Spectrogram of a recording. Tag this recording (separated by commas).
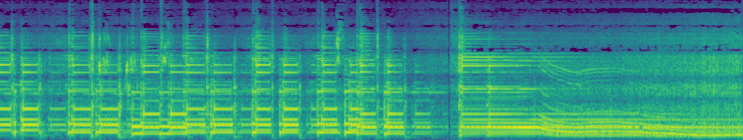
Tapping (guitar technique), Music, Guitar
